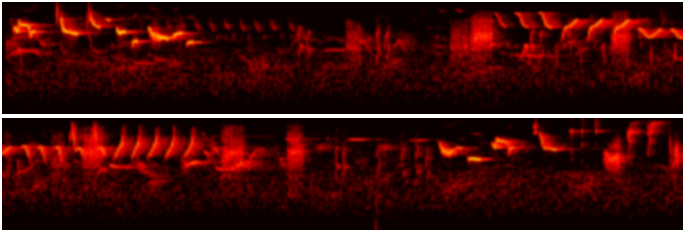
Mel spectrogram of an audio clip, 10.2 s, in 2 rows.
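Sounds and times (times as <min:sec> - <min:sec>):
Eurasian blackcap song: 0:00.0 - 0:10.2.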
